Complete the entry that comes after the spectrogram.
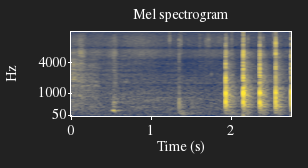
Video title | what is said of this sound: DIY: Plaster repair - damaged lath and plaster | If you knock these, look, and it sounds hollow, then basically the plaster's loose.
